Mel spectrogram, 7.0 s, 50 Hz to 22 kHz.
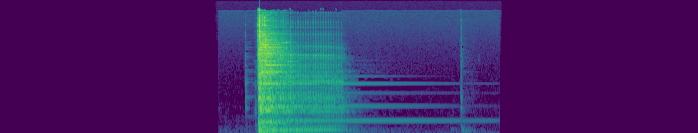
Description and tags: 5 Audio Track
strings, fork, vibration
fork, strings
